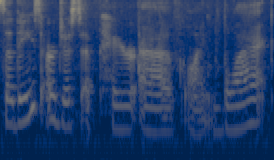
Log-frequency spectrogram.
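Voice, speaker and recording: This woman has a Tennessee accent. Her intonation is fairly even. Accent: Tennessee twang. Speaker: online clothing reseller. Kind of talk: unboxing video commentary.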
